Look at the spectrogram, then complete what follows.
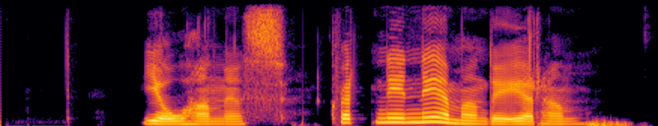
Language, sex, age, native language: Icelandic, female, 60-69, Swedish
